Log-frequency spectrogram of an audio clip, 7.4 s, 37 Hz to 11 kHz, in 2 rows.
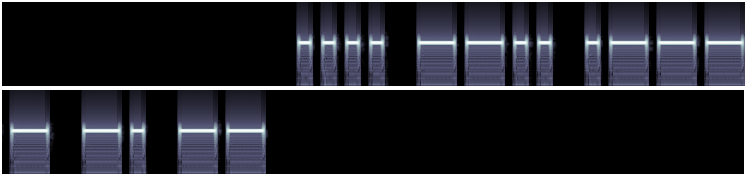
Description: Morse code, heard as a keyed tone, about 20 wpm, 700 Hz. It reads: HZ1NM
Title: DXCC-100 Call Signs - 5 Characters - Repeated 2x - 20wpm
